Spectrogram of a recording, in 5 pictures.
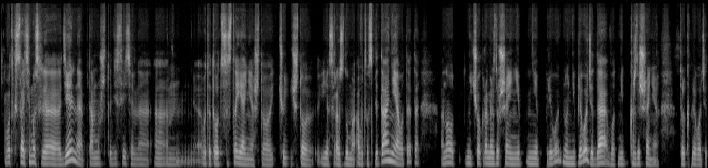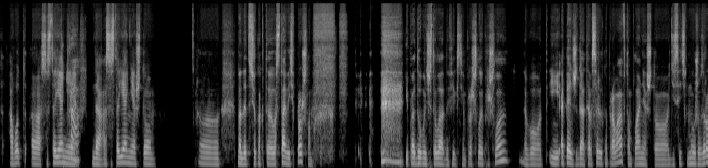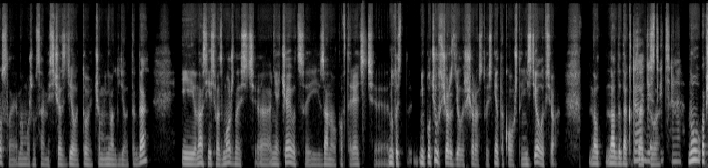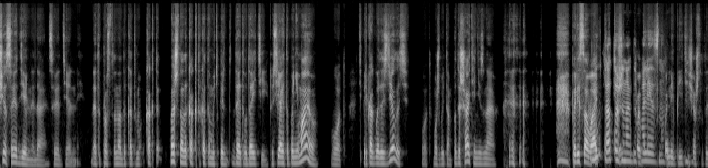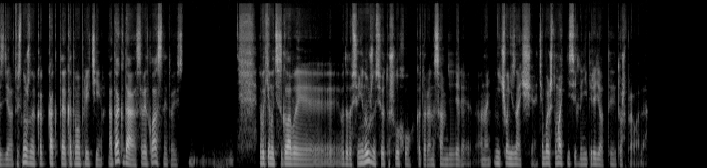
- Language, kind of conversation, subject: Russian, advice, Какие обиды и злость мешают вам двигаться дальше?
- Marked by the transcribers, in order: chuckle; chuckle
